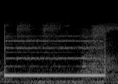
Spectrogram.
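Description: A single sustained tone from a mobile phone during a call, sounding clean and steady for about a second, close and loud, with nothing else around it.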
